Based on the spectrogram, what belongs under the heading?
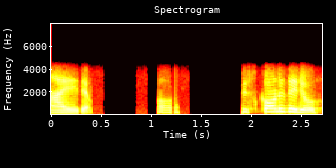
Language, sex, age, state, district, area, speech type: Malayalam, female, 45-60, Kerala, Palakkad, rural, conversation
